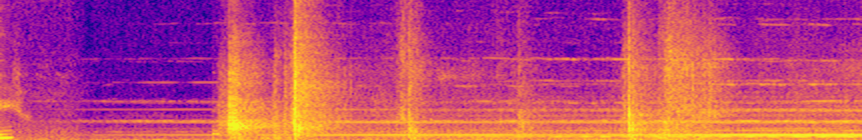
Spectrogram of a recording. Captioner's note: eerie electronic music; door clicks and thuds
